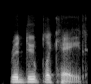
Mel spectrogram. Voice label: "reduplicate", American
